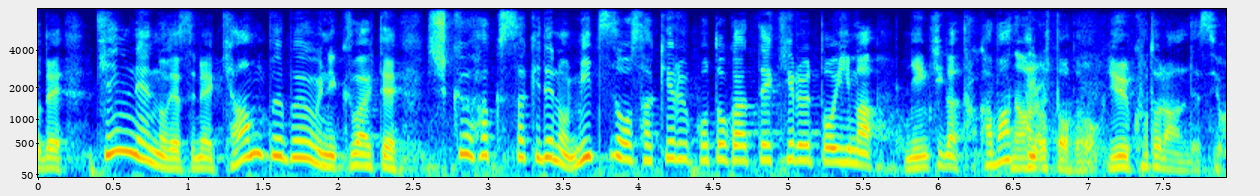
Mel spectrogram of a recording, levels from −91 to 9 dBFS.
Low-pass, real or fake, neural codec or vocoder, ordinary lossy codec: none; fake; codec, 16 kHz, 4 kbps, X-Codec, HuBERT features, trained on LibriSpeech; none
